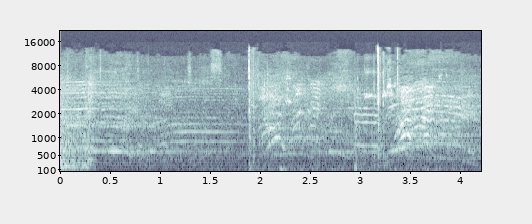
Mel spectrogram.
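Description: Faint sounds of an indoor volleyball court: a single sharp smack of the ball about two seconds in, and a few short, high squeaks of shoe soles on the court floor.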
